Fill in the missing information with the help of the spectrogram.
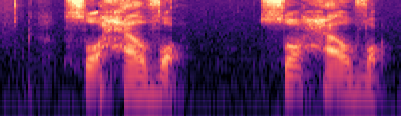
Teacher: Make sure you're not pronouncing Dha as Z. Make sure it's being pronounced with your tongue between the teeth.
